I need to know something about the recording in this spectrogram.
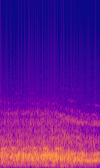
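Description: Radio-drama sound effect of a motor vehicle's engine running as the vehicle arrives, with a faint whine falling in pitch in the second half.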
